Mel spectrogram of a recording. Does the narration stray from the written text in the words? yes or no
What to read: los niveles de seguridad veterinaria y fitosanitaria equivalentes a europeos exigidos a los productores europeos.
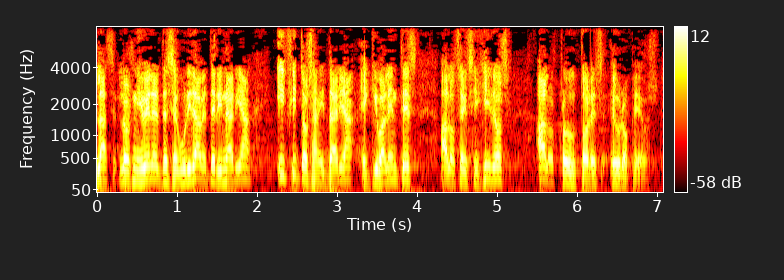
yes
